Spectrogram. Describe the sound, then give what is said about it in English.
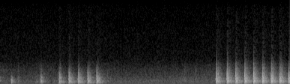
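Firm knocking on a hotel room door in Dodge in two bursts: a few uneven raps, then a quick run of about five, a pause, and a louder, faster series of eight or nine sharp knocks, with no voices. “All right, knock on the door.”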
